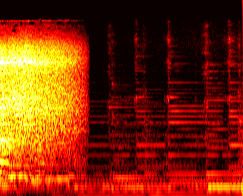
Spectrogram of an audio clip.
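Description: A loud, steady rushing background noise that cuts off abruptly about a second in. It gives way to quieter background music of plucked guitar notes.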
